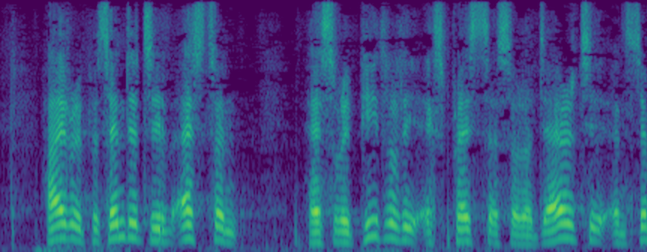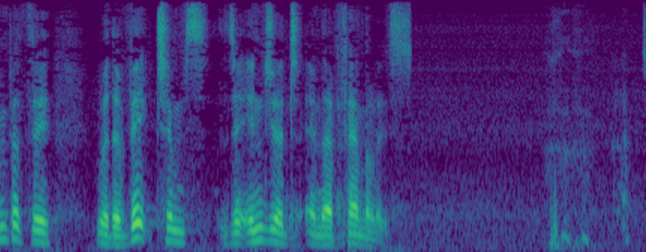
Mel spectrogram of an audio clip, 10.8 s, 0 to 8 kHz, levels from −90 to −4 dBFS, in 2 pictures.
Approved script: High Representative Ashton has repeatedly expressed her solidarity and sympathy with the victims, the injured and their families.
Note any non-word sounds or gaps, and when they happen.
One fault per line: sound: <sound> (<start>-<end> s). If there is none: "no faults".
sound: laugh (9.9-10.7 s)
